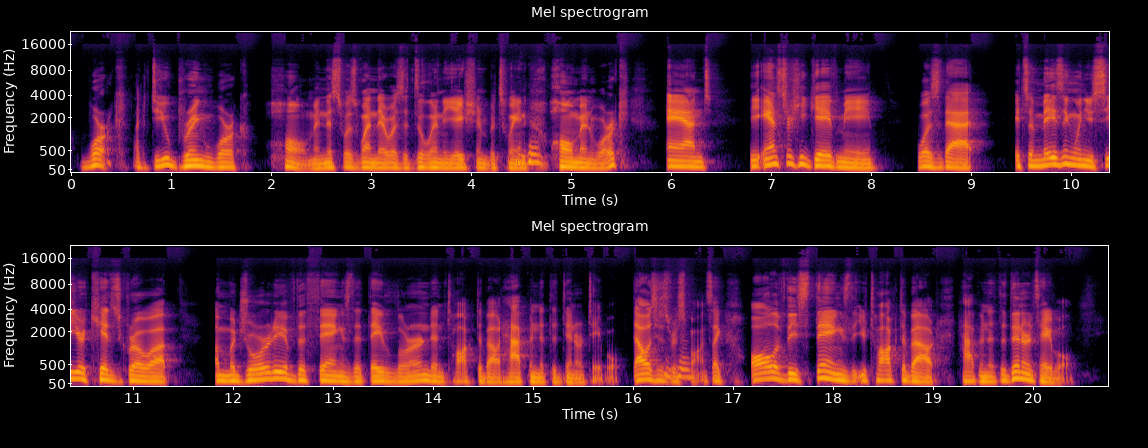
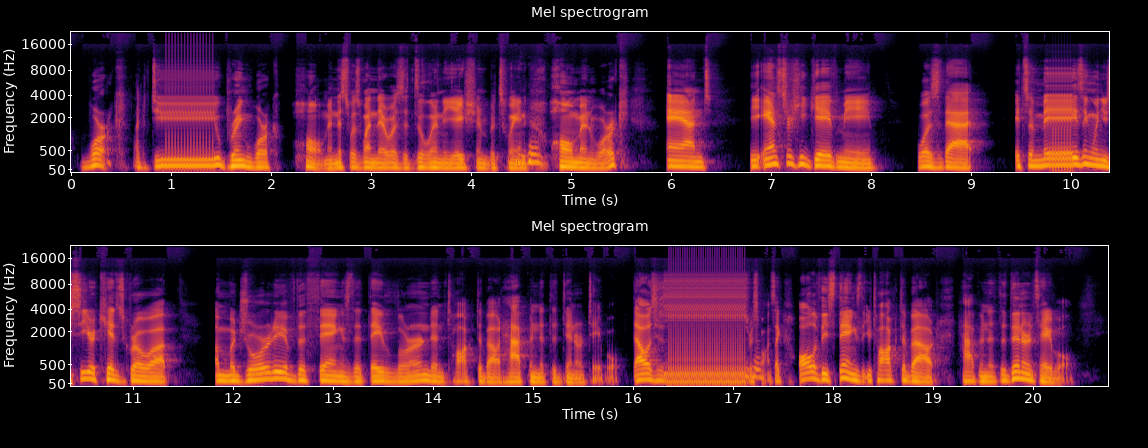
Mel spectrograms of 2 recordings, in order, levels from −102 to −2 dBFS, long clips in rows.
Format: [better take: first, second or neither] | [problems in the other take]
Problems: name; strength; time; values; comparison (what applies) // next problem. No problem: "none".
first | audio freezing; at 1 s for 0.5 s, at 10 s and at 16 s for 1 s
